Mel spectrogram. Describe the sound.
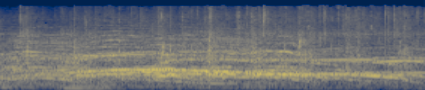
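An audience cheers and whoops as a loud, sustained mass of voices, with a wavering wail running through the crowd noise.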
